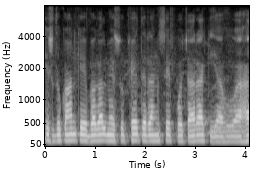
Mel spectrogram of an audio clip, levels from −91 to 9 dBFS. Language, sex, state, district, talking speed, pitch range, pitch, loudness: Hindi, male, Jharkhand, Garhwa, 175 wpm, 115-125 Hz, 125 Hz, -13 LUFS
